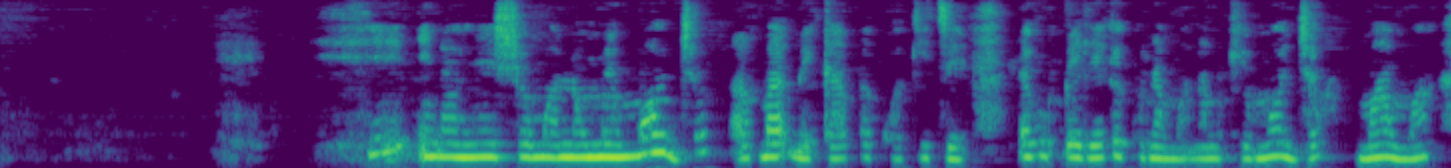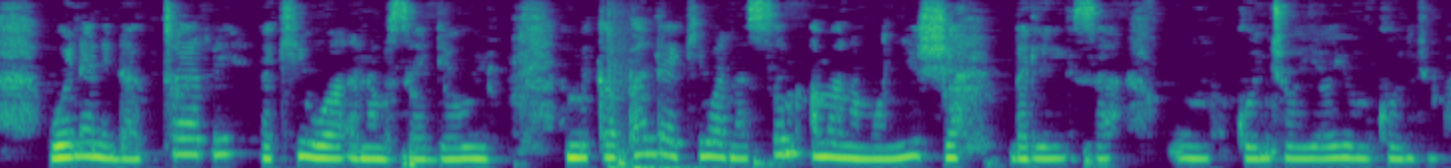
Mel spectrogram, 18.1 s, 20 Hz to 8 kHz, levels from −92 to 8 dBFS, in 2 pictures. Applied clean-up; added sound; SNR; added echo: classical method WPE with log-MMSE.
